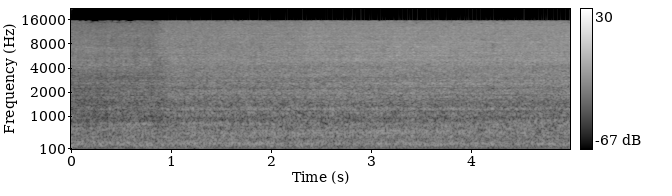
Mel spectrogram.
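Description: Kitchen faucet running into a plastic bottle, water filling it over formula powder: a steady rush of water that gets a little louder about a second in.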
